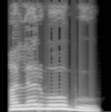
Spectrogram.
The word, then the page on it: ಅಲರ್ವಕ್ಕಿ: alarvakki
